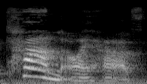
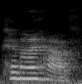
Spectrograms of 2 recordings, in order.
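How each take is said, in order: First: 'Can' is stressed with a full vowel. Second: 'Can' is unstressed and reduced to a schwa. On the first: "but the stress is different" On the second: "I said the unstressed version, which has the schwa"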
